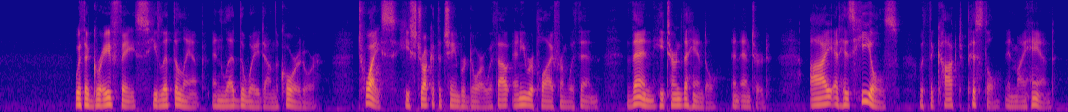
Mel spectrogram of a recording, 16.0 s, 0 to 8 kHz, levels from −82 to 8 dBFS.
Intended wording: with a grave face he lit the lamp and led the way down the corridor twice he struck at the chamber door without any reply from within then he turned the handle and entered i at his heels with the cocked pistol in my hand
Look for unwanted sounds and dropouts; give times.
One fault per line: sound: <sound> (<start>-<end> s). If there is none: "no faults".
no faults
